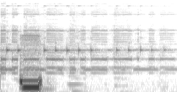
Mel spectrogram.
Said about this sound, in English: Phone call coming in.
